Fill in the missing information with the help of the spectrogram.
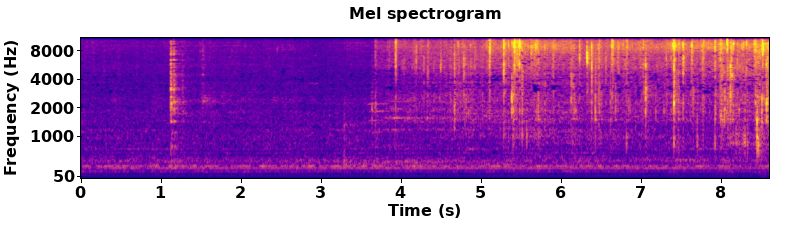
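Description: Hot cooking oil in a pot, quiet at first apart from a low steady hum. About four seconds in, dried fish goes into the oil and it starts sizzling and crackling, busier and louder toward the end.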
